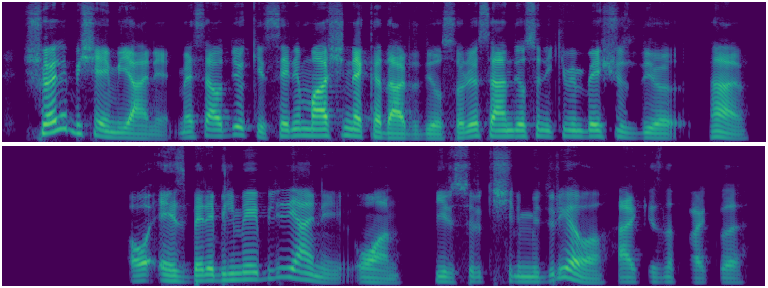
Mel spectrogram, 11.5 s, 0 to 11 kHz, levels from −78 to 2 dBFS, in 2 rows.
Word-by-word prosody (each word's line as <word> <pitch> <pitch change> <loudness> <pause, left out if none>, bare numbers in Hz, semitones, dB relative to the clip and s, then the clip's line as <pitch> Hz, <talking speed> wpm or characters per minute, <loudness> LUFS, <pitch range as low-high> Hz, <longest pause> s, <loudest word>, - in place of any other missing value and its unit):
Şöyle 245 +7 +4
bir 210 - -2
şey 200 -10 +3
mi, 115 - -2
yani? 95 -6 +2
Mesela, 125 +5 0
o 145 - -11
diyor 180 - +1
ki, - - -7
"Senin 155 +1 0
maaşın 155 +1 +5
ne - - +10
kadardı?" 100 -4 +3
diye 100 -1 -2
soruyor. 125 +9 0
Sen 140 -1 +4
diyorsun, 140 +1 -1
"2.500" 135 -4 -3
diyor 105 -3 -2 0.3
Ha. - - +1 1.1
O - - 0
ezbere 130 +2 0
bilmeyebilir 165 +7 -2
yani 130 - -1
o 105 - -6
an, 90 -4 -4 0.2
bir 115 -2 -4
sürü 110 +2 -9
kişinin 115 +1 -6
müdürü 110 +5 -7
ya - - +4
o, 90 -1 -5
herkesin 105 0 -3
de - - -8
farklı. 95 0 -8
125 Hz, 185 wpm, -25 LUFS, 105-150 Hz, 1.1 s, ne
